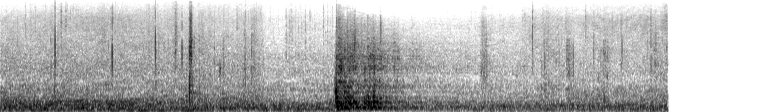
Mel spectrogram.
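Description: A smoking canister hisses as it skids along the ground.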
